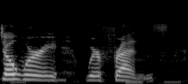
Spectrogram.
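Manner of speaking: fake reassuring tone. Mimicking another speaker's reassurance: imitating a friend's mock reassurance. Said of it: "you said that in such a way where it's like".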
